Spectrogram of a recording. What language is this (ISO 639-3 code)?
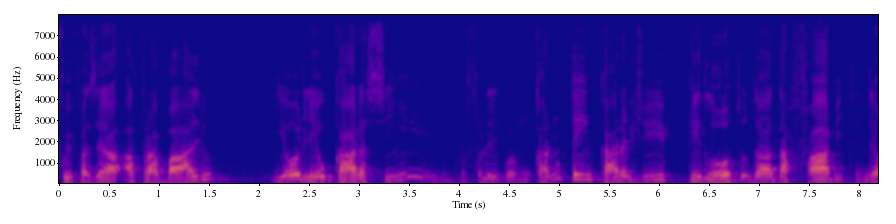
por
